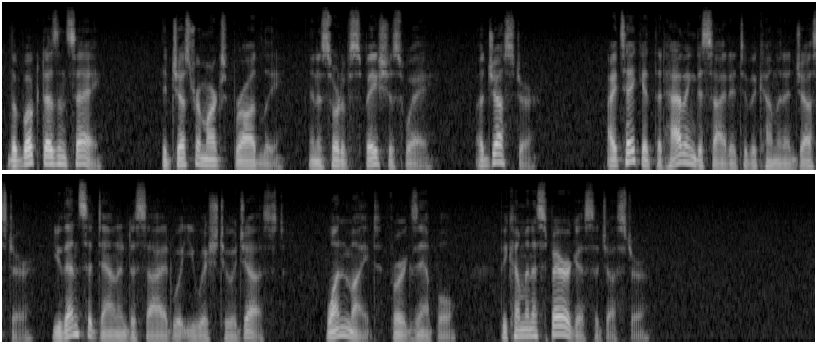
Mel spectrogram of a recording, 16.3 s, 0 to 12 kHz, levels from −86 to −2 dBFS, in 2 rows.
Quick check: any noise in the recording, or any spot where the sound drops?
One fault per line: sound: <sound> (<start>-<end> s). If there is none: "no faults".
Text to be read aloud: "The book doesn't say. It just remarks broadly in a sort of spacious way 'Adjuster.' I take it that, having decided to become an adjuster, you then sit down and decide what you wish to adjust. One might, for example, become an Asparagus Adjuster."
no faults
